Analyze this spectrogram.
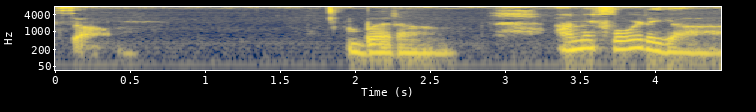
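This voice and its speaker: A woman whispers at a fairly slow pace. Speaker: social media livestreamer. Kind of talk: casual live stream chat. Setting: outdoors on a lanai, live stream. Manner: whispering, talking low.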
